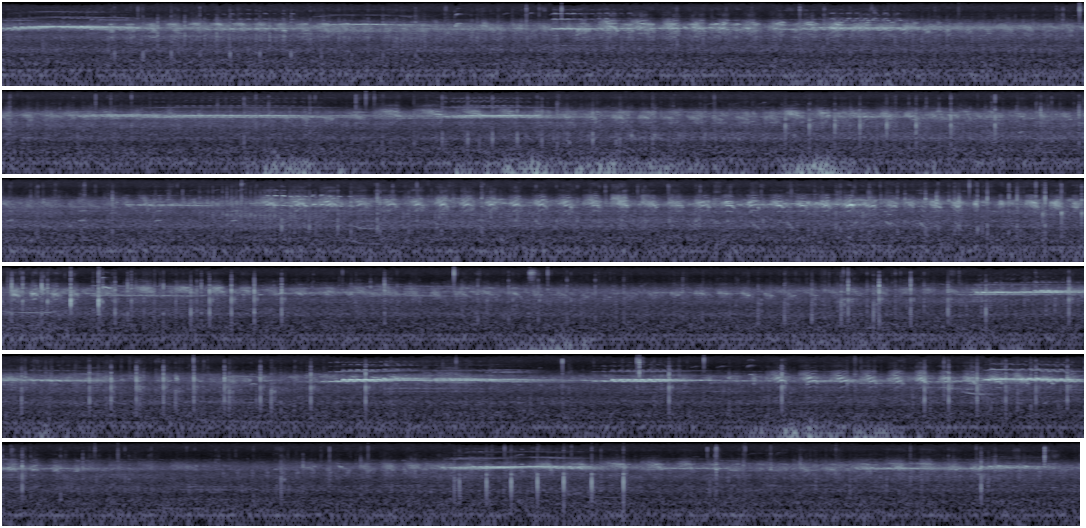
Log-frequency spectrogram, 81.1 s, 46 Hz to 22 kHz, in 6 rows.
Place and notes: United States Minor Outlying Islands - laysan albatross soundscape ...
Charlie Barracks ... Sand Island ... Midway Atoll ... mic 3m from adult male on nest ... laysans ... whinnying ... sky moo ... groaning ... bill clappering ... other birds ... white terns ... black-footed albatross ... bonin petrels ... black noddy ... Sony ECM 959 one point stereo mic to Sony Minidisk ...
19 December 1997, 05:37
